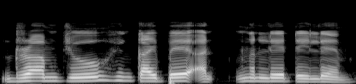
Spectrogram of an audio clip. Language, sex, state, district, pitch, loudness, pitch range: Wancho, male, Arunachal Pradesh, Longding, 155 Hz, -13 LUFS, 135-165 Hz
